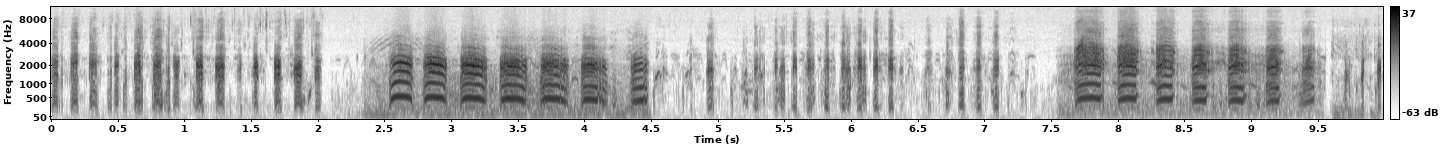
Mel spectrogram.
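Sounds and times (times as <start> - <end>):
germano bird calling: 2.4 - 9.9.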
